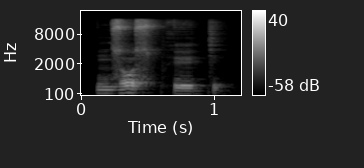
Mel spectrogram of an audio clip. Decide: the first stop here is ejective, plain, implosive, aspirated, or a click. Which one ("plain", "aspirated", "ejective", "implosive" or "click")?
aspirated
